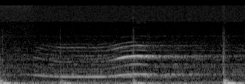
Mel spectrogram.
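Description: A whale calls with a long, moaning tone that dips and then rises, its harmonics sweeping upward near the middle, over a low rumble with a couple of dull thumps.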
